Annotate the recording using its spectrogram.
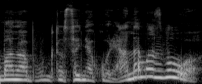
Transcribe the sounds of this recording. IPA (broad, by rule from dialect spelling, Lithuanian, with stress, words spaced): ˈmɑːnɐ ˈpuːŋktɐs ˈtɐɪ nʲɛkuːˈrʲæːnɐmɐs ˈbuːʋoː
